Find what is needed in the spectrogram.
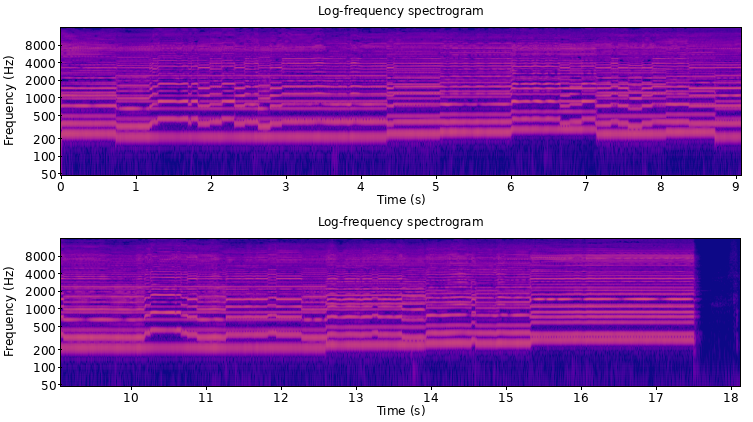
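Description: Dorian aulos, a double-piped reed instrument, played with both pipes sounding at once: a lower note that shifts every few seconds under a faster-moving melody on the other pipe. The playing stops suddenly near the end.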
